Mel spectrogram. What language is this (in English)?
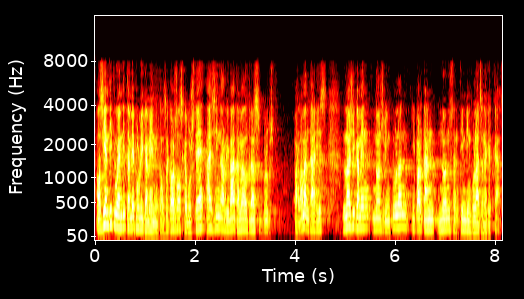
Catalan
